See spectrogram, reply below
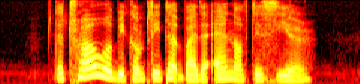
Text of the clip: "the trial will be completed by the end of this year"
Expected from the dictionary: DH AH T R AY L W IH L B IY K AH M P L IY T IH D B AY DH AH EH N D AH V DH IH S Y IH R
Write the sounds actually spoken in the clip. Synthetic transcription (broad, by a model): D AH T R AY L W IH L B IY K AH M P L IY T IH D B AY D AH EH N D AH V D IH S Y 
